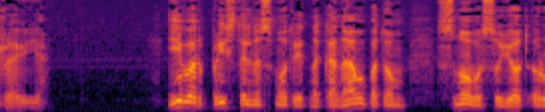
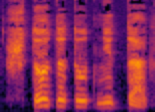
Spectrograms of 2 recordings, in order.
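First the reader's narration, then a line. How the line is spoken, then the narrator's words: Irritated, curt. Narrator (Russian): наконец раздраженно бросает он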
